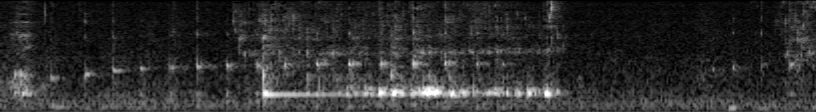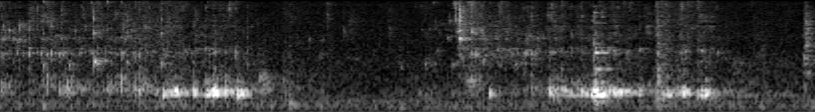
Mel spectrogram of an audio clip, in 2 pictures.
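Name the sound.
wine being poured into glasses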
